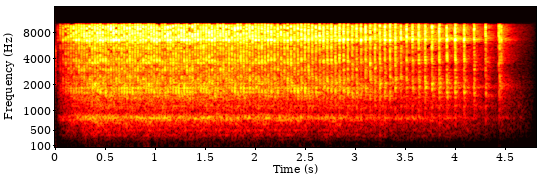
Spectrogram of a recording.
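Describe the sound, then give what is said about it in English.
A prize wheel spins against its ratchet, giving a rapid, even clicking that gradually slows into distinct, widely spaced clicks before the wheel stops. “We need to spin the wheel.”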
